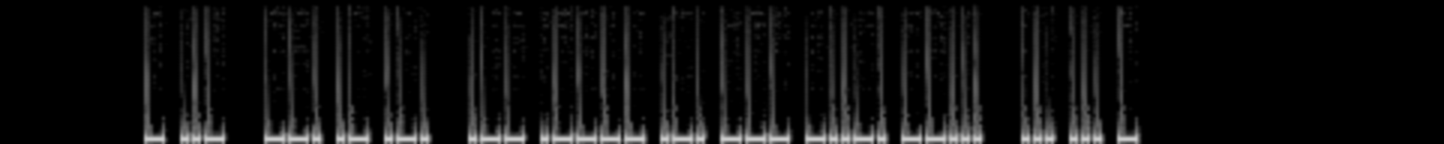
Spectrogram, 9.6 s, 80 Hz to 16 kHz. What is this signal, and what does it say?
Morse code, heard as a keyed tone, about 30 wpm, 700 Hz. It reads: TU GAR W1RO/7 SST
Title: K1USN SST QSO Practice - 30wpm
